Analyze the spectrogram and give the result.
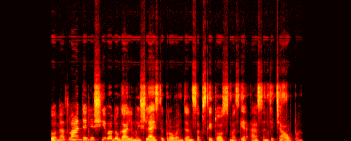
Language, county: Lithuanian, Klaipėda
